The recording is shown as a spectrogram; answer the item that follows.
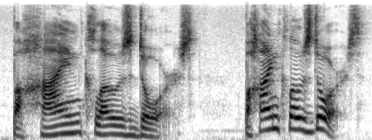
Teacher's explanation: both of the D sounds in behind and closed, they're going to elide, they come between two consonant sounds, and it's like they get muted, and you just don't really hear it. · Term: elision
